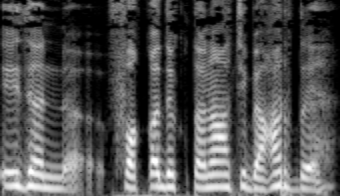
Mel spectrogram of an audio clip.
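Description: A woman voicing a frightened male accomplice in an audiobook, with a hoarse, choked voice. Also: fairly low pitch, fairly even intonation, moderate pace, darkish tone, no echo, studio quality, pitched below the performer's own voice, natural voice. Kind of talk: audiobook character voice.

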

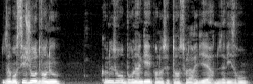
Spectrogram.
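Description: A man reading aloud, voicing a gruff male convict who cuts the others short with a commanding manner. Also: mid-range voice, little pitch movement, fairly quick, mellow, natural voice. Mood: brusque. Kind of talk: audiobook character voice.

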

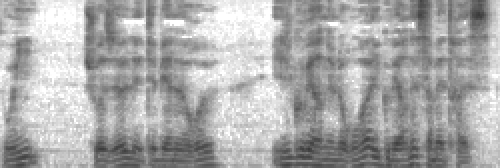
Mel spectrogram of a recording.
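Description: A man reading an audiobook, voicing a scheming old male marshal who wheedles and then scolds in sudden high bursts. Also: moderate pace, dark tone, husky.

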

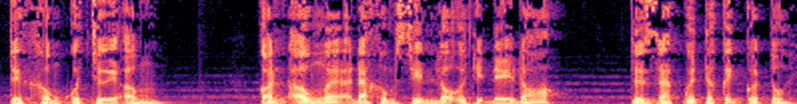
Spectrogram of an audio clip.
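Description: Nagging middle-aged wife, sharp tongue; male storyteller doing the voice. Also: mid-range voice, lively intonation, fast, soft background music, pitched above the performer's own voice, close to an everyday voice. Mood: scolding. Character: irritable middle-aged woman, scolding wife.

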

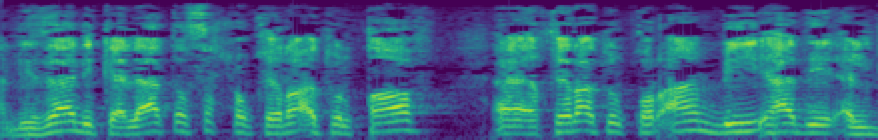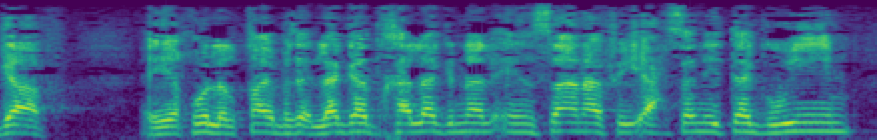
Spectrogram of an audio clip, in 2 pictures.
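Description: Husky-voiced man teaching Quran recitation. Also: fairly high pitch, darkish tone. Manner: earnest, demonstrates recitation aloud. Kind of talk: televised religious lesson.

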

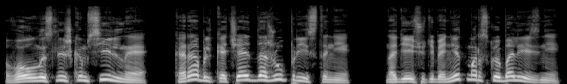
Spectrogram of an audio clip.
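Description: A man reading an audiobook, voicing a calm, confident young nobleman who explains things in a matter-of-fact way. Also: a little high, normal speed, dry recording, pitched above the performer's own voice.

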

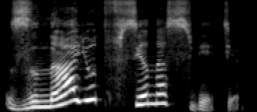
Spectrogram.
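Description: A woman's voice: high voice, huge pitch swings, very slow, no room sound, voice pushed up, exaggerated voice. A woman voicing a pompous, fussy king in a storybook reading, in a dry recording. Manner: fussy, triumphant, self-satisfied. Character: blustering pompous male king.

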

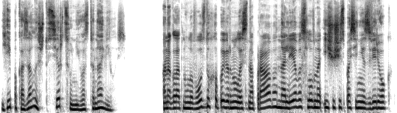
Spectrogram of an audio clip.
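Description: An expressive woman reading an audiobook aloud, her voice rising as the story grows tense. Her pitch sits in the middle, and the sound is dry and close. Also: brisk, dry recording. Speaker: audiobook narrator. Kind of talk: scripted narration.

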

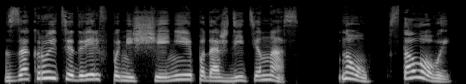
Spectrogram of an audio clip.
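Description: A woman voicing a male investigator who gives brisk, calm orders. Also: medium pitch, no echo, studio quality. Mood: commanding.

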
